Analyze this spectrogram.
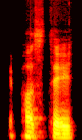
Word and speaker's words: apostate: the legion or apostate here in this case yeah you should pronounce the t state um but uh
